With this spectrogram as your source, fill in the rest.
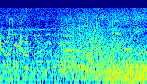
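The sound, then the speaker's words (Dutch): Soft, scattered bird whistles and chirps drift over a steady wash of flowing water, fairly faint, with no voices. “Laat je meedrijven op de klanken, het fluiten van de vogels.”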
